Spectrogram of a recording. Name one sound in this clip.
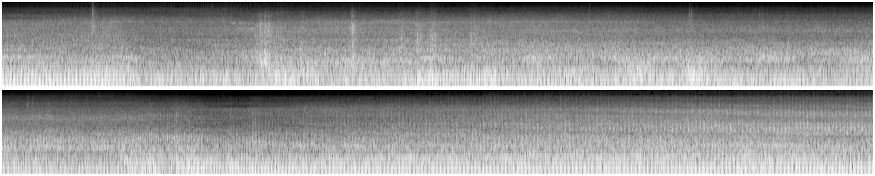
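A tractor engine rumbles steadily, fading as it drives away and growing louder as it returns.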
